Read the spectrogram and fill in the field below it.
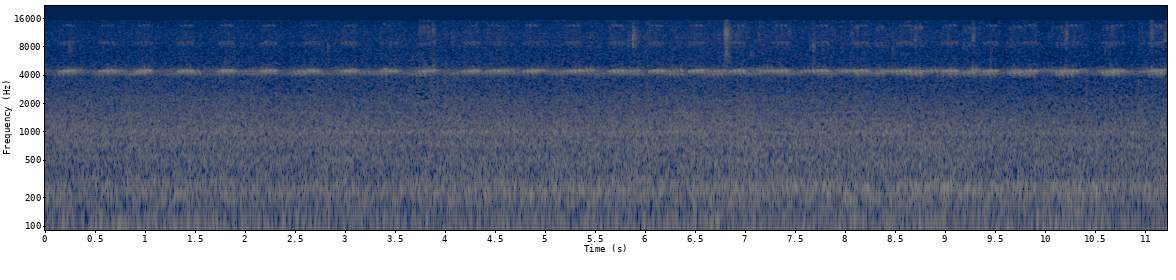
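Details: Continuous cricket chirping rendered in 8D audio: a regular string of sharp, high chirps, roughly two to three per second, holding one pitch against a low steady background roar.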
